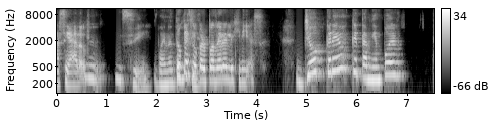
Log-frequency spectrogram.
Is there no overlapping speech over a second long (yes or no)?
yes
